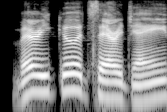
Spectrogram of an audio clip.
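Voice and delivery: terrible, exaggerated put-on Chicago accent. Voicing what Jim says to Sarah Jane, bad Chicago accent as Jim. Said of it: "Jim says in a Chicago accent".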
